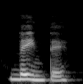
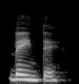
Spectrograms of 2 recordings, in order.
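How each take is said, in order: The two takes are said the same way.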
